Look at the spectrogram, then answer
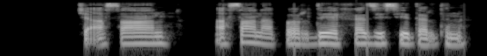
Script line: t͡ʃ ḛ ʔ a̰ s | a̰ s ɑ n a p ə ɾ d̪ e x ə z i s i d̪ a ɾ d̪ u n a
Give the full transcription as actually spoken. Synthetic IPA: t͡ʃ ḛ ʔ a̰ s | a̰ s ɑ n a p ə ɾ d̪ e x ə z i s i d̪ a ɾ d̪ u n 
